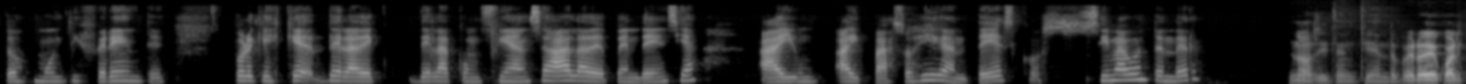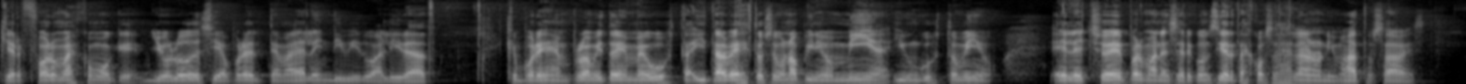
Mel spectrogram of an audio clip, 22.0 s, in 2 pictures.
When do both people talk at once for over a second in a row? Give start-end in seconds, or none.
none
